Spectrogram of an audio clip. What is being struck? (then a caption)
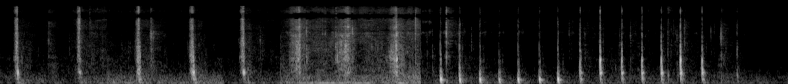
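Bolete mushroom cap. A wild manzanita bolete mushroom (Leccinum manzanitae) found in Mendocino is tapped repeatedly before being sliced. A few slow, evenly spaced dull taps give way to a soft brushing rustle, then a quicker run of short, crisp knocks with a hollow mid-pitched tone and almost no ring.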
